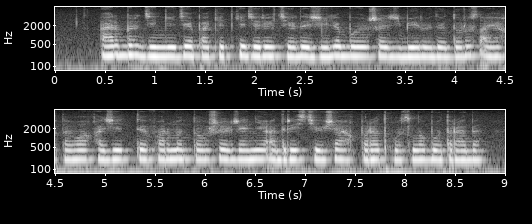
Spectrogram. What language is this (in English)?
Kazakh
